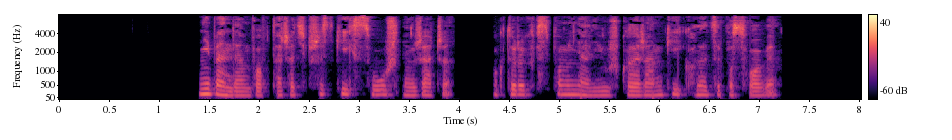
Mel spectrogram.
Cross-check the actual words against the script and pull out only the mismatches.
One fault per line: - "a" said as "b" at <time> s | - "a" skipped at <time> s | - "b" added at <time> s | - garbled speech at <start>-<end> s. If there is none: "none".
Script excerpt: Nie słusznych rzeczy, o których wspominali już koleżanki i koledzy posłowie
- "będę powtarzać wszystkich" added at 1.5 s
